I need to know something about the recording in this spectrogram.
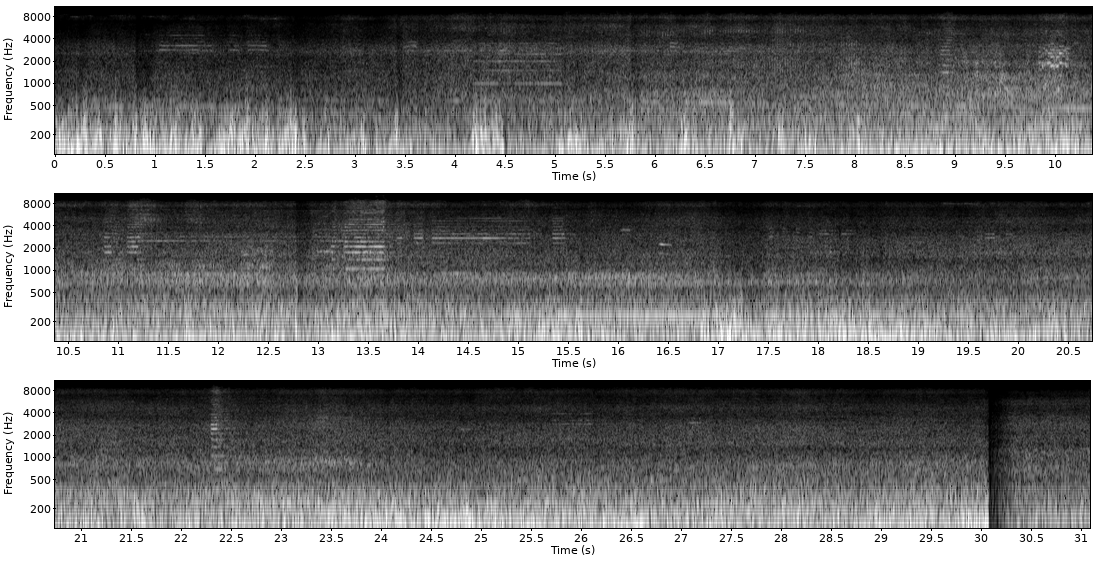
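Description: Jet airliner engines running as the plane comes in to land: a loud, steady low rumble with a faint whine that slowly falls in pitch over the first ten seconds.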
